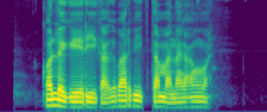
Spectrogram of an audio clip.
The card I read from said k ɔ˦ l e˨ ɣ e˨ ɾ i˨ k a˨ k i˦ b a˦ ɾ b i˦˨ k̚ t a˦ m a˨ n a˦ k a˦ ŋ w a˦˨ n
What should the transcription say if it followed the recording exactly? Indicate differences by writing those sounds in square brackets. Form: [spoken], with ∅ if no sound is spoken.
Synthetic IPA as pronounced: k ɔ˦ l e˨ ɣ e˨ ɾ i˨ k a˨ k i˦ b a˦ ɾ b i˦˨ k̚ t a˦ m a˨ n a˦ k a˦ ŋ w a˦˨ n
